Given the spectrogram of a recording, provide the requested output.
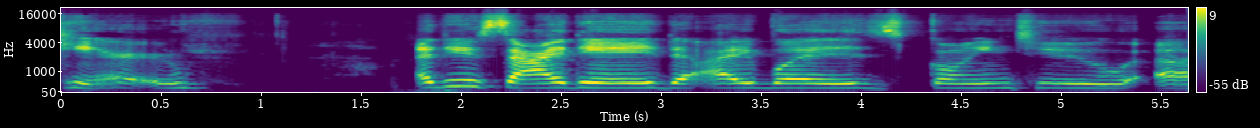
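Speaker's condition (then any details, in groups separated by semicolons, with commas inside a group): Friedreich's ataxia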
